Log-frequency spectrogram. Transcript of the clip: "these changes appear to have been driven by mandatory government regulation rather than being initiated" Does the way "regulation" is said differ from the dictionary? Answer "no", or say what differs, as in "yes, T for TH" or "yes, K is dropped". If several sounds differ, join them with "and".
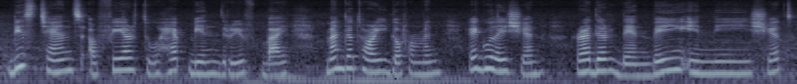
no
